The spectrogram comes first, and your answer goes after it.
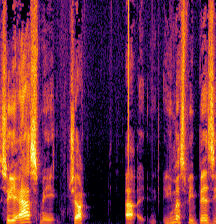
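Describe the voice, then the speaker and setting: A man talks at a fairly quick pace. The recording is very clean with a silent background and a dry, close sound with no echo. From Long Island, New York. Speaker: author and seminary professor. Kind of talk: casual interview. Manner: hesitant, many fillers.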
